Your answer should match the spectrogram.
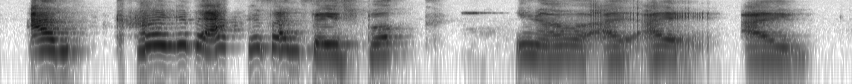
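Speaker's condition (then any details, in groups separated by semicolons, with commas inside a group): Cerebral palsy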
